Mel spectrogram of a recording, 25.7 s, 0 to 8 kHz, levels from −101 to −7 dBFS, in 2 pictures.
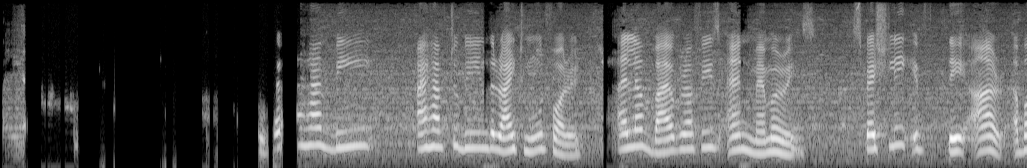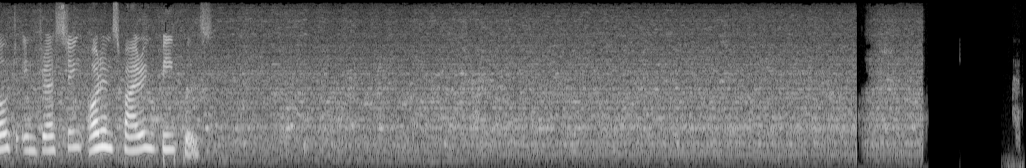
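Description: An echo canceller on a loudspeaker call repeatedly mishandles the far end in this speech recording. It likely fails to remove all of the loudspeaker signal, so the other side's voice leaks through from 0.02 to 1.0 s, briefly at 2.54 to 2.62 s, almost continuously from 3.53 to 24.41 s, and again at 25.49 to 25.6 s. The leakage sits roughly 20 dB below the talker, fainter in the short scraps. The canceller also clamps the microphone while the loudspeaker plays, so the background is gated from 0.35 to 2.46 s and from 24.41 s to the end, dropping by up to about 40 dB before the room sound returns. From 2.74 to 3.86 s, both sides talking at once likely confuses it, and the talker's own speech is suppressed in double talk, dipping very deeply for about a second.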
